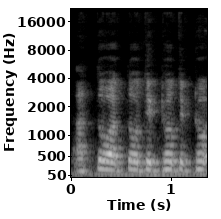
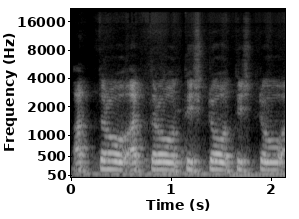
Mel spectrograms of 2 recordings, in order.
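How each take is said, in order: First: The words use doubled 'tt' and 'tth' sounds. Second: The words use 'tr' and 'shth' clusters. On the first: The Prakrit form a small child managed to say. "मैंने अत्तो अत्तो बोला, ... ऐसे बोला" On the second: The standard form that adults are expected to say. "ऐसा बोला जाता है"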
